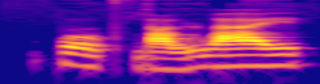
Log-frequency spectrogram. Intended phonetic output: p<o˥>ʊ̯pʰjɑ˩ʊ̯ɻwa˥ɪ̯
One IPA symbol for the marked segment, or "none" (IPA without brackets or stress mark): o˥˩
